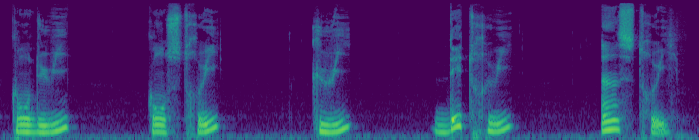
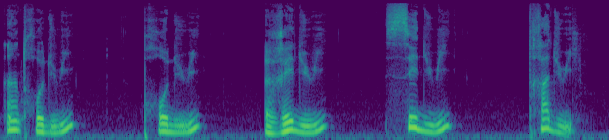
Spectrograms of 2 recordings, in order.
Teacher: even if I put this final T, so as usual, I don't pronounce it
